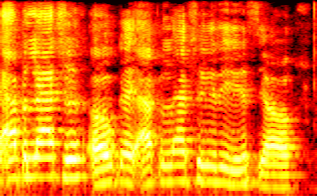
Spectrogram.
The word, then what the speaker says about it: Appalachia: Appalachian. It's that's how you pronounce it. Yep. Appalachia. Yep. It's Appalachia now. It's Appalachia. You said Appalachia.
